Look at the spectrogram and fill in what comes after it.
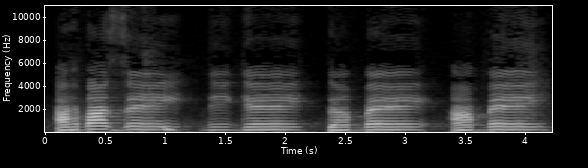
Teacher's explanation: Então, mais uma vez, nós estamos diante de um ditongo nasal.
